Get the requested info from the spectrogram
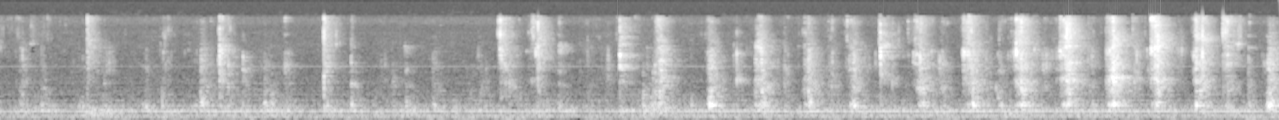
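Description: A person chewing food close to the microphone: faint mouth clicks, sparse at first, then settling into a steady rhythm of about two to three a second from about five seconds in.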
